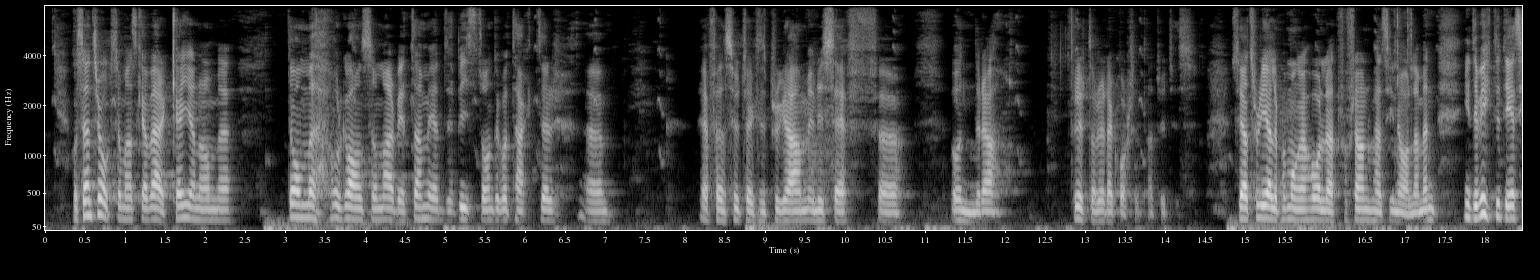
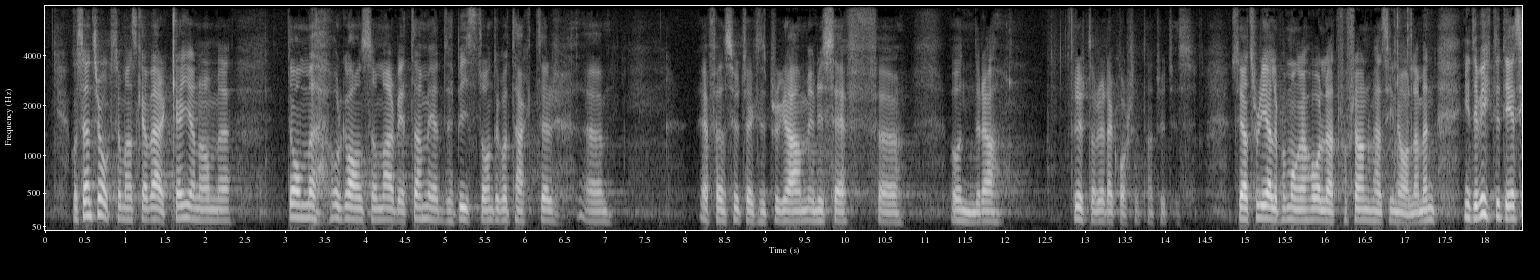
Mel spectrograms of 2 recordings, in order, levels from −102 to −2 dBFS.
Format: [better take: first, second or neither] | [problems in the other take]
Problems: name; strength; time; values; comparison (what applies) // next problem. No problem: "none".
second | noise reduction (classical method log-MMSE)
